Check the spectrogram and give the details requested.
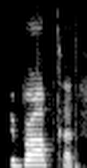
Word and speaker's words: Dravka: Did I say it right? You did. Yep. You had that V sound in there.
